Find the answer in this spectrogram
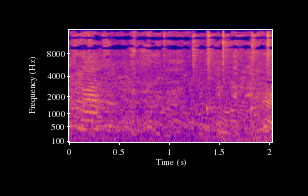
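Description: People chatting, several voices overlapping, quieter in the middle and picking up again near the end.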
